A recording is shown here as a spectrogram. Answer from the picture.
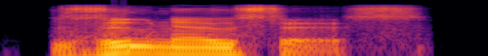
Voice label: "zoonosis", British

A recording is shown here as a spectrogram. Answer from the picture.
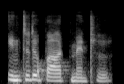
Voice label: "Interdepartmental", Indian

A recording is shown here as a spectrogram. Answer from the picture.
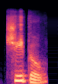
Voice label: "cheapo", Indian

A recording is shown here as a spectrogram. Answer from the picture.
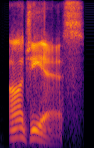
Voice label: "RGS", British

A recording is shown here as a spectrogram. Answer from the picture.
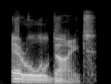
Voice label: "Araldite", British

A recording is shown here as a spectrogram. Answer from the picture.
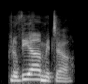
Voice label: "pluviometer", Indian; Dictionary

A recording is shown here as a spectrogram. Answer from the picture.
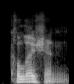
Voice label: "collision", American

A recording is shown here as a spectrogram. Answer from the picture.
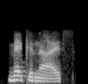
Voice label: "mechanize", Indian

